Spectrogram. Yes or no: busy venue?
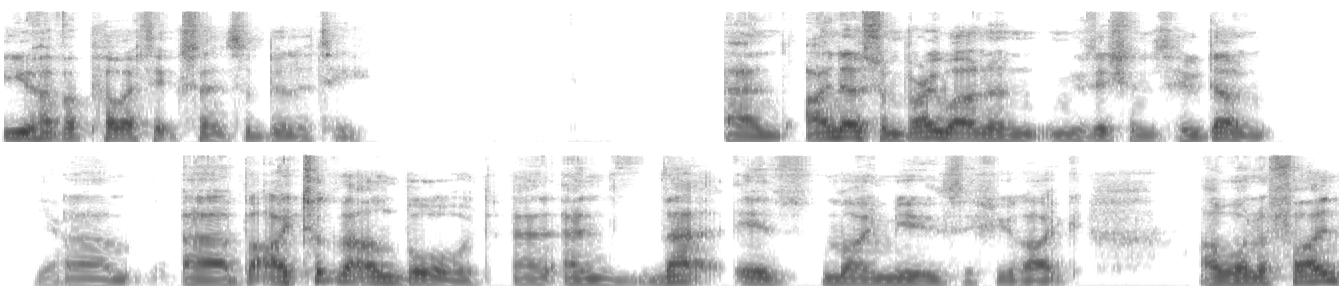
no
